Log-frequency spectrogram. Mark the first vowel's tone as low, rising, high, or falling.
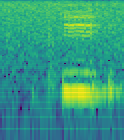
high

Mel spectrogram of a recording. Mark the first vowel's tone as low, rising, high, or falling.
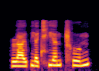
rising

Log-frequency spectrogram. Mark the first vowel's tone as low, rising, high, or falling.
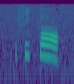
high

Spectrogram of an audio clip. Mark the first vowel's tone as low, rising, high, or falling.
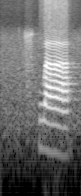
low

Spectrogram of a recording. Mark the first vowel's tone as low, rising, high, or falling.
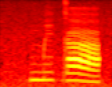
high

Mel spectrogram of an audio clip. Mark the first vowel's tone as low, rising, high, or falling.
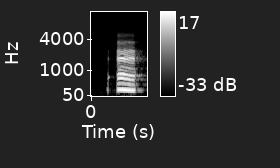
low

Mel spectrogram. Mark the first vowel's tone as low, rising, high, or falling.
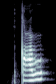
rising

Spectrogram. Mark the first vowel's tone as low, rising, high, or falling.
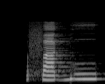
low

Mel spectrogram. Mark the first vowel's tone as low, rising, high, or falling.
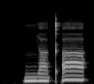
low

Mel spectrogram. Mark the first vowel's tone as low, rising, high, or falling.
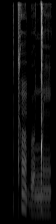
falling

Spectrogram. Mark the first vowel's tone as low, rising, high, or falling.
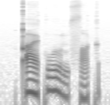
falling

